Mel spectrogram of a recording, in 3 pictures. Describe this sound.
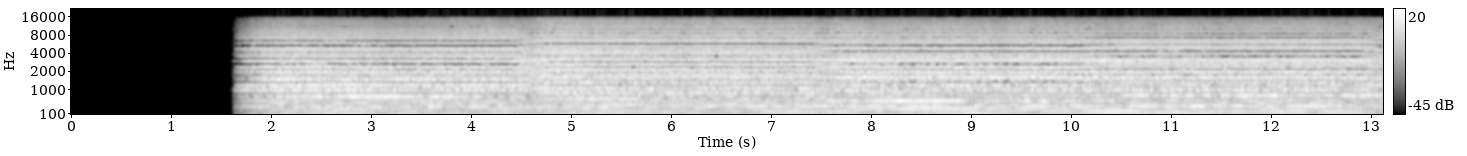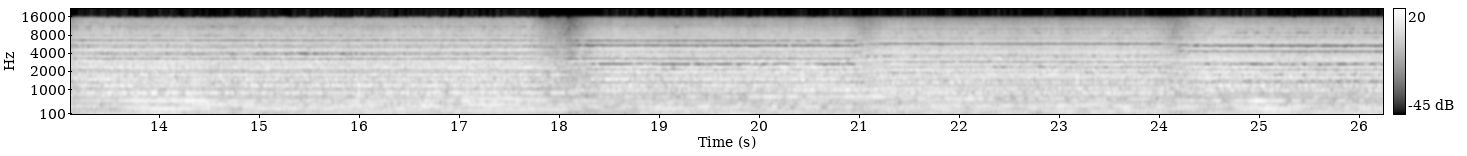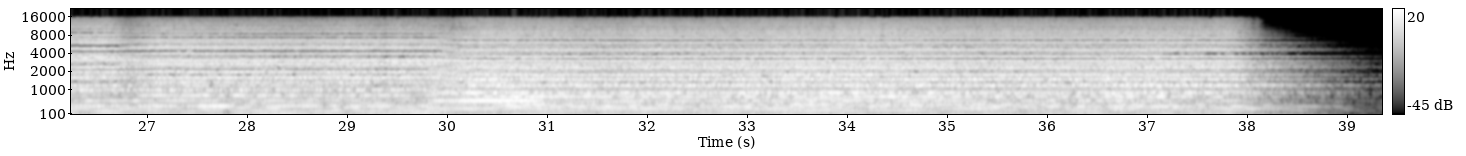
An emotional, dramatic burst of movie theme sound.
climax, music, movie, instrumental, orchestral, grand, chord-progression, emotive, ending, ambient, loop, strings, atmosphere, emotional, background, cinematic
